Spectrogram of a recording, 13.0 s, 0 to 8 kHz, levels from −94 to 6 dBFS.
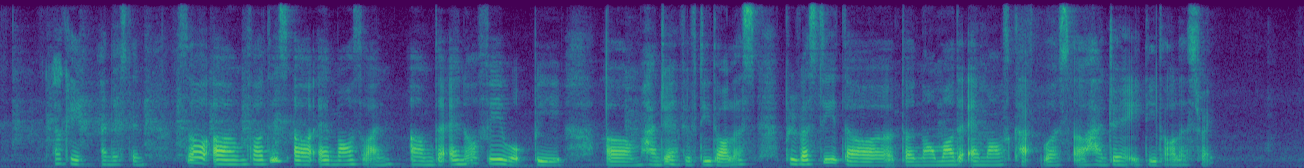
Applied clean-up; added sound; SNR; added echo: none; none; none; none.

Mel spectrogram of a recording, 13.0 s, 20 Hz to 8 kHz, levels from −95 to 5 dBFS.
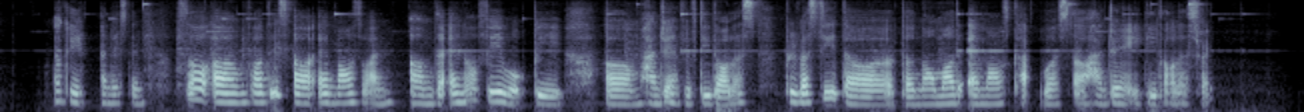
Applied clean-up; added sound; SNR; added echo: neural mask model RNNoise.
